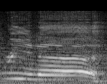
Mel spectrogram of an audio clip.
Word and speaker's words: Rena: in the game for during the battle it's calls Arena 2o whenever Claude dies he goes Arena so I know that's the right name or the right pronunciation rather unfortunately the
